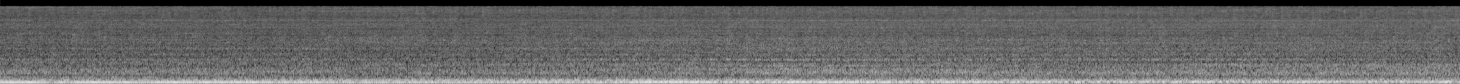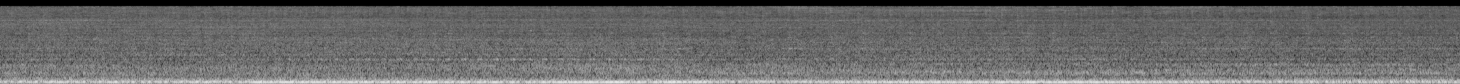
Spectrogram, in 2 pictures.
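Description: V8 engine of a 1968 Pontiac LeMans idling steadily, heard from the open engine bay, with a low, even hum.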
